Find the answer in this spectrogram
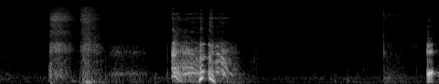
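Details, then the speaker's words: Adult with a productive cough, recovering without any medication: several loose, wet, rattly cough bursts moving mucus; phlegm now comes up more easily and the earlier central chest burning is gone. "as you can hear the cough is still clearing it's still clearing but one thing has changed it gets a little better"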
